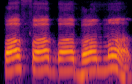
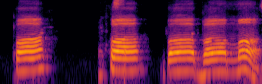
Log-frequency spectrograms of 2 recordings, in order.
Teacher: પછી હોઠ બે જે અડે ને એ ઓષ્ઠ્ય વ્યંજન કહેવાય.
